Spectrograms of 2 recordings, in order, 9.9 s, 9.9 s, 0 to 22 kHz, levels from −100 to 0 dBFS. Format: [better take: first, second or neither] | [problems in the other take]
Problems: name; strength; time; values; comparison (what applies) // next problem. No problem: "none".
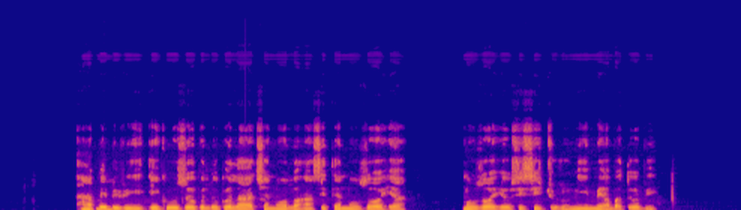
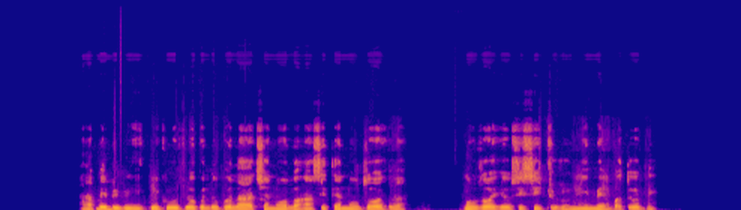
first | noise reduction (neural mask model DeepFilterNet 3)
